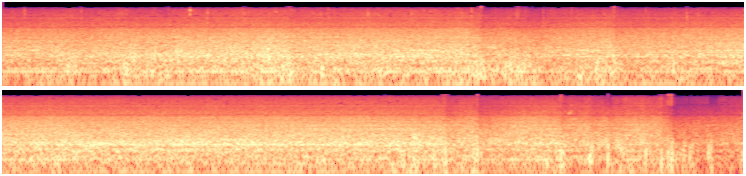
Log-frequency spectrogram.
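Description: Wind buffeting the microphone over a steady low hum from a large container ship passing close by.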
